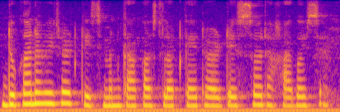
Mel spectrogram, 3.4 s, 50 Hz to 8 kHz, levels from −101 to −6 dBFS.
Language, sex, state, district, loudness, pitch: Assamese, female, Assam, Kamrup Metropolitan, -16 LUFS, 225 Hz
